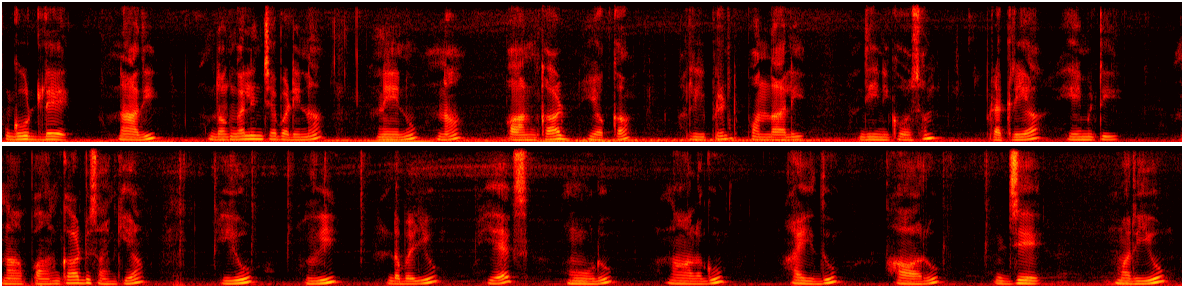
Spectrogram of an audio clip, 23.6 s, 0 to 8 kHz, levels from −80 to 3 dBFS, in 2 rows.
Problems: constant background noise, low volume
